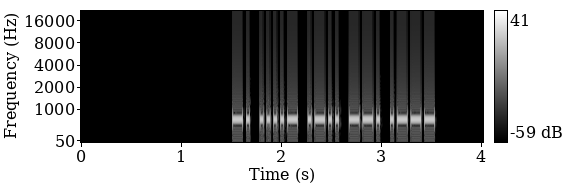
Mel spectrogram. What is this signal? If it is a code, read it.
Morse code, heard as a keyed tone, about 34 wpm, 700 Hz. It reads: N4LGJ
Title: USA Call Signs - 5 Characters - Repeated 3x - 35wpm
